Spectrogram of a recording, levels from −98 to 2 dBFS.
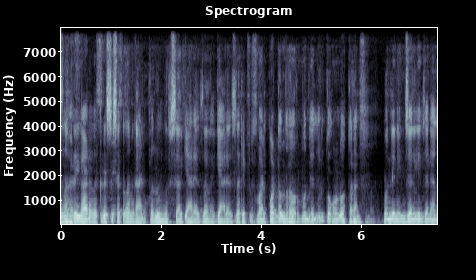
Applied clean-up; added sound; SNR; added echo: neural mask model DeepFilterNet 3.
